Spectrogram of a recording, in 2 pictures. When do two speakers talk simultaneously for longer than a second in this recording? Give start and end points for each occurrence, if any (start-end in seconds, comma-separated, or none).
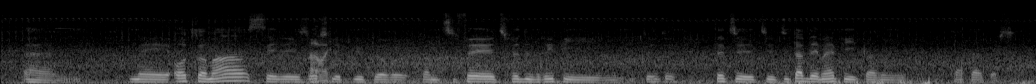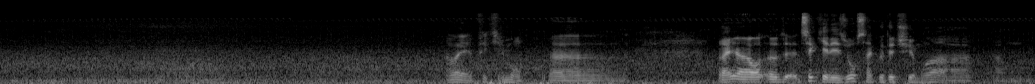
none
